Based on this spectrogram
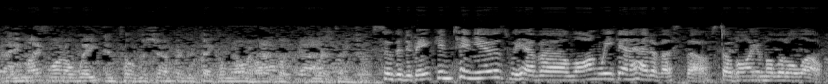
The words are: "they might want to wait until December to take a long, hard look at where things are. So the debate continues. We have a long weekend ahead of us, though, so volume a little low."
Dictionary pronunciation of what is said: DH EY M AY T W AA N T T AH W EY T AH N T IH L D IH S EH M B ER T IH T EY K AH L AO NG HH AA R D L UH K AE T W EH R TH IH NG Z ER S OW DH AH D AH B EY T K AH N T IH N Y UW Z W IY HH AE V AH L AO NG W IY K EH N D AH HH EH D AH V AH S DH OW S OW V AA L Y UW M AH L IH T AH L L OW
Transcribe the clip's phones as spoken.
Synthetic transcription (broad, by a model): DH EY M AY T W AA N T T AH W EY T AH N T IH L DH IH SH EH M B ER T IH T EY K AH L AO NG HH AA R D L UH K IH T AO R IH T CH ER S OW DH AH D AH B EY T K AH N T IH N Y UW Z W IY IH V AH L AO NG W IY K EH N D AH HH EH D AH V AH S DH OW S OW V AA L Y UW M AH L IH T L L OW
